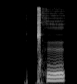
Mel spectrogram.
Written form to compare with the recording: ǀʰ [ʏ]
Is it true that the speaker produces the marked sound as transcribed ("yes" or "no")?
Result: yes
